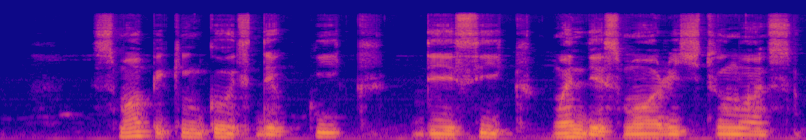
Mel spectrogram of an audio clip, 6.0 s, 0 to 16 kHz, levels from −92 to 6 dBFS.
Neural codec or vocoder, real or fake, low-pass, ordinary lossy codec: none; real; 10.8 kHz; none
